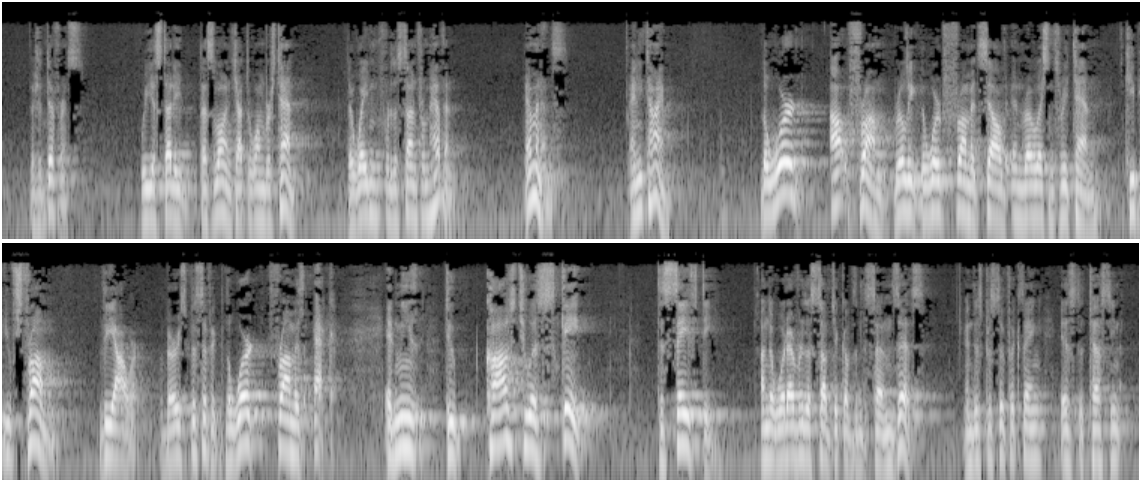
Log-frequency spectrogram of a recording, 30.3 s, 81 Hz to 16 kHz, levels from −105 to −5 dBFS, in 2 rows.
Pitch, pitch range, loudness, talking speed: 135 Hz, 125-160 Hz, -20 LUFS, 135 wpm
